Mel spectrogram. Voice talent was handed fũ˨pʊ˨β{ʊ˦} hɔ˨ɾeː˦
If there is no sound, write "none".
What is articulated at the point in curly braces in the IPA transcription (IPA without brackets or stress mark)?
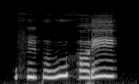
u˦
